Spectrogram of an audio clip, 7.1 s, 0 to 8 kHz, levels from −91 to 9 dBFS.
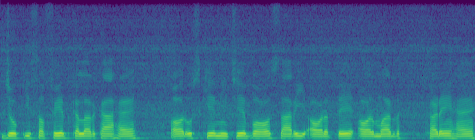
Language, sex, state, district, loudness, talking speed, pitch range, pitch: Hindi, male, Bihar, Kaimur, -14 LUFS, 135 wpm, 125-130 Hz, 130 Hz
